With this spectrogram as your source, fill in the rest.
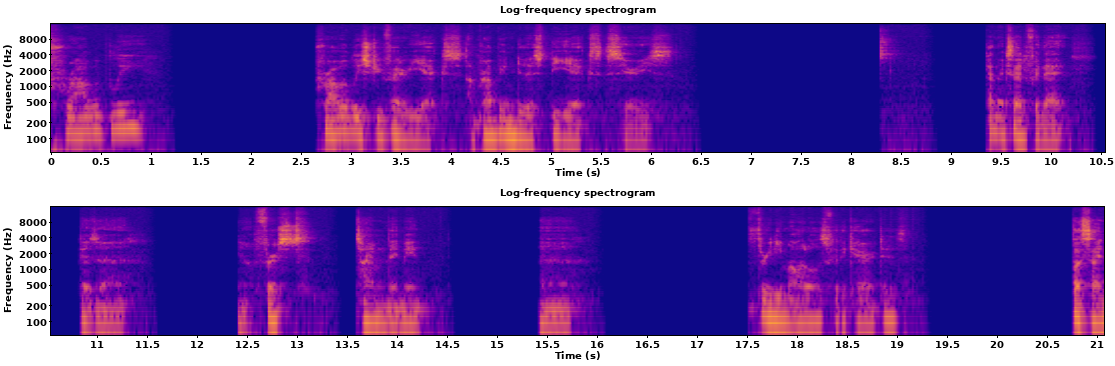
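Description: A man talks with animation into a microphone, in short bursts with pauses.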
